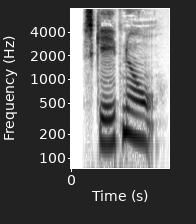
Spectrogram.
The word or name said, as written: skæbneår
